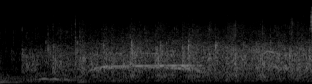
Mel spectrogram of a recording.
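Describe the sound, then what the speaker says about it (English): Audience applause at a songwriters show, steady clapping across the whole stretch at moderate level, with a voice briefly heard over it. "Clap your hands. I want to hear you."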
